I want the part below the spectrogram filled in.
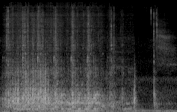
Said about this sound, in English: We want to sew nice and smoothly.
